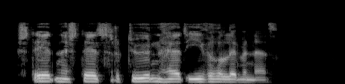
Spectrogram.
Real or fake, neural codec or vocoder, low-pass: real; none; 7.2 kHz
